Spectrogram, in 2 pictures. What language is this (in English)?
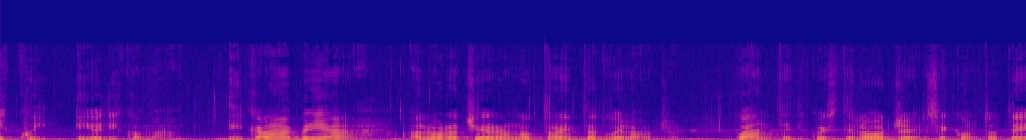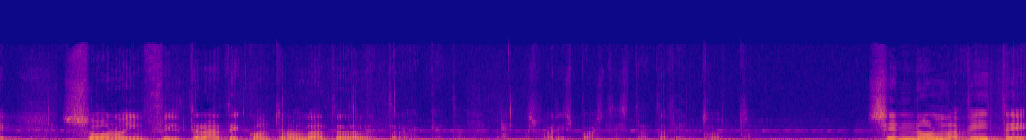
Italian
